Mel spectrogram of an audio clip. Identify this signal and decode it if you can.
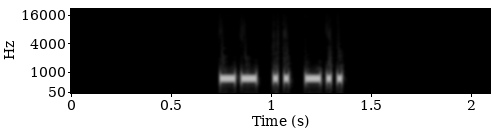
Morse code, heard as a keyed tone, about 44 wpm, 690 Hz. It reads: MID
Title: Prefixes and Suffixes 45wpm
